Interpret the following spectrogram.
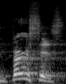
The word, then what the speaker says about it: versus: Doug very good and it's versus don't say B it's versus it's one more syllable you know it's a court case basically okay so going over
